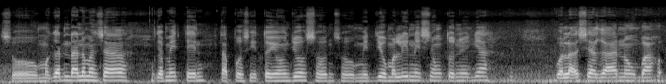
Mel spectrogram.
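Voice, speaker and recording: Noticeable background noise sits behind a man speaking at a moderate pace. His high-pitched voice stays monotone, with flat intonation. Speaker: product reviewer. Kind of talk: product review. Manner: casual.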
